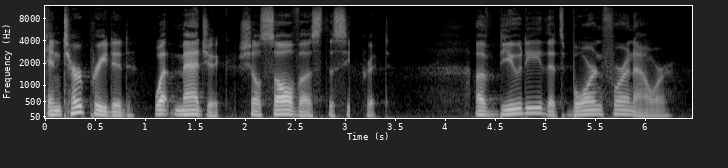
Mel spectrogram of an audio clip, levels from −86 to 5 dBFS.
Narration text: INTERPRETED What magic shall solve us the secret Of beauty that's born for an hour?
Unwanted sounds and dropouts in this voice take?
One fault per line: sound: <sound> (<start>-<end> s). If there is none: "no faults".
sound: dropout (3.1-3.2 s)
